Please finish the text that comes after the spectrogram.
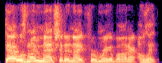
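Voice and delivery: ordinary talk, nothing marked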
